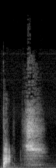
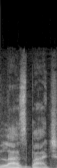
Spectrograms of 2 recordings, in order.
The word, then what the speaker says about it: batch: Badge and batch. That is how you say it, right? And that's how you say it, right? Don't be saying last badge. Last badge. Don't do that.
